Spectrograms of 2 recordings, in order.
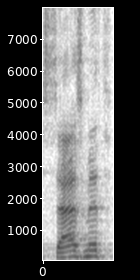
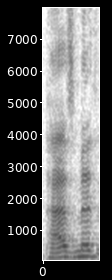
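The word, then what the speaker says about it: Psamathe: This isn't Sasmith, Pasmith. I'm horrible at pronunciation. I'm not even, I know, I've been covering the game for 6 years, but I hate the silent P.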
